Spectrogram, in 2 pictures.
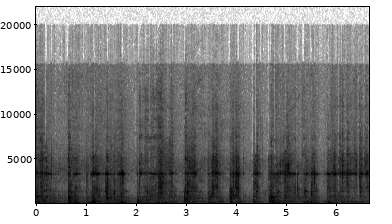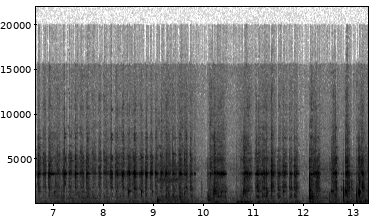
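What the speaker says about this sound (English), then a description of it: "Scrape all that brown off the pan. That's all your seasonings and your liquid smoke." A spatula scrapes browned seasoning and liquid smoke residue off a pan while making jerky. Dense, continuous rasping and rubbing strokes run close and fairly faint throughout, with no voices.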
